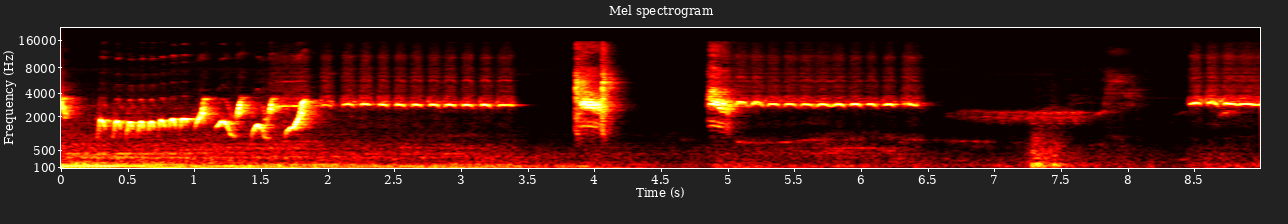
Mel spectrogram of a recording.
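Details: White-rumped shama in trotol song: quick rising and falling whistled phrases, then buzzy, rapidly pulsed stretches broken by short pauses and a few harsh clicks, with a low background hum.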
